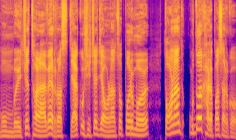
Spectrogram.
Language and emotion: Goan Konkani, surprised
